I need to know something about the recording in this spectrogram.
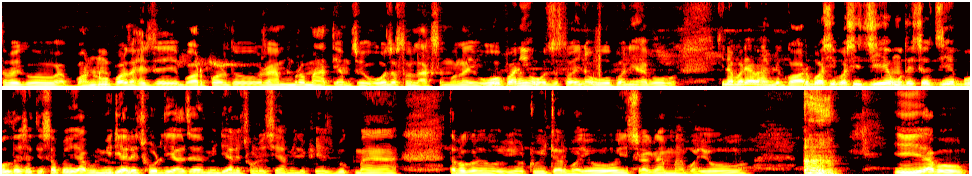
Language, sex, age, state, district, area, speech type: Nepali, male, 30-45, West Bengal, Jalpaiguri, urban, spontaneous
